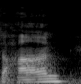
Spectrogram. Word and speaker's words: DeHan: It's a mix between Irish and, and um, the Netherlands, and it's pronounced Dehan.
